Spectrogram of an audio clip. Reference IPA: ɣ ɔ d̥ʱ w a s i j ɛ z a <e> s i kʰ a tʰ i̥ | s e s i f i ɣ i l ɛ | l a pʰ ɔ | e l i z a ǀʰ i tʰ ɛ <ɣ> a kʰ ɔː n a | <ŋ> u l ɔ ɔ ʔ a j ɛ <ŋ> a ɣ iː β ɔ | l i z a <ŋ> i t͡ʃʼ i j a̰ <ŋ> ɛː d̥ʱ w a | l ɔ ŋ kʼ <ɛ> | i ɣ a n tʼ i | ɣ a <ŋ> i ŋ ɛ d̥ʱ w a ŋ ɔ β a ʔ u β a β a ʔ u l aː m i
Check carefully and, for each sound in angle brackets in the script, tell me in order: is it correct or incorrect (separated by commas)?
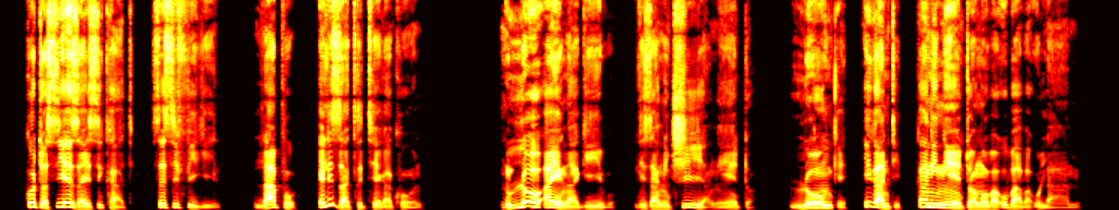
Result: incorrect, correct, correct, correct, correct, correct, correct, correct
